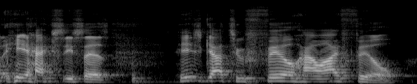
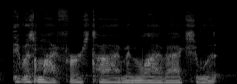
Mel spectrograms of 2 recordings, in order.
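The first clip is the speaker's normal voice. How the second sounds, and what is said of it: Sultry, seductive reading voice. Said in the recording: “in a sexy voice”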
